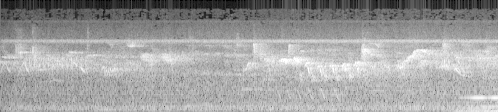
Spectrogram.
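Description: Birds chirping and calling in many short, quick phrases over a steady, thin high-pitched tone. Near the end, music with low sustained tones comes in.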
